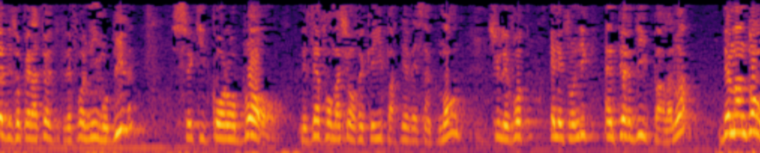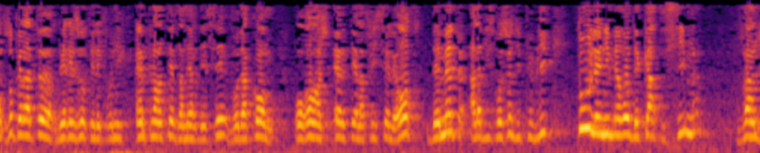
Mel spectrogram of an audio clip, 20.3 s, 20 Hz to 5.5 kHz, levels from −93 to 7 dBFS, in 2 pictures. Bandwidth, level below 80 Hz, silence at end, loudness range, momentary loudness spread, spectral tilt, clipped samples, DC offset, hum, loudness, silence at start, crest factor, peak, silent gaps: 5.4 kHz; -42 dBFS; 0 s; 5 LU; 12 LU; -7.5 dB/octave; 0.4%; under 0.1%; none; -13 LUFS; 0 s; 12 dB; 0 dBFS; none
